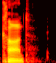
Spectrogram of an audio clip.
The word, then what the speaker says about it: Kant: And it's Kant. Like the hard C-A-H-N-T, Kant.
